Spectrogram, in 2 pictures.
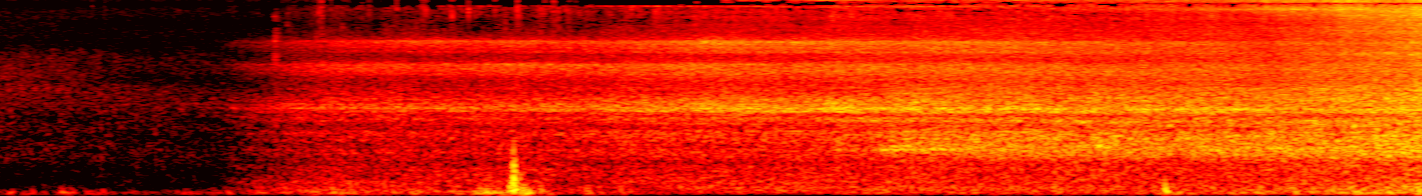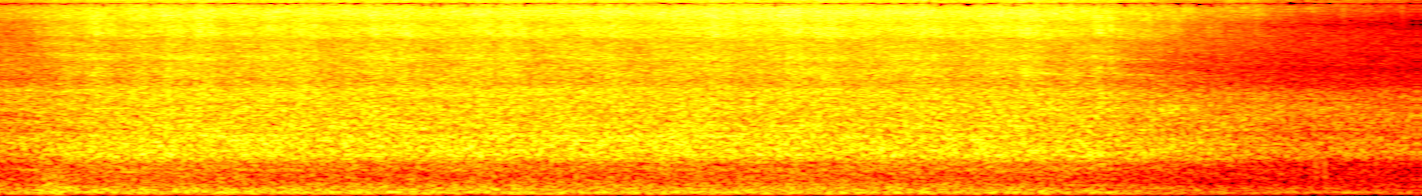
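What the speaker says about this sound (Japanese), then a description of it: "新幹線がね、通過する時間に合わせてちょっと戻ってきました。ちょっと短かったですね、新幹線ね。" A Shinkansen bullet train emerging from the Seikan Tunnel in Aomori, a distant rush that swells into a loud, steady roar of rushing air and rail noise, then slowly fades. Wind buffets the microphone throughout.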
